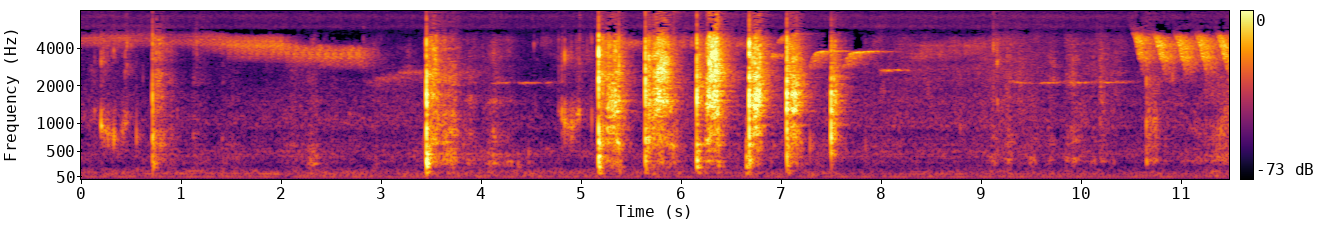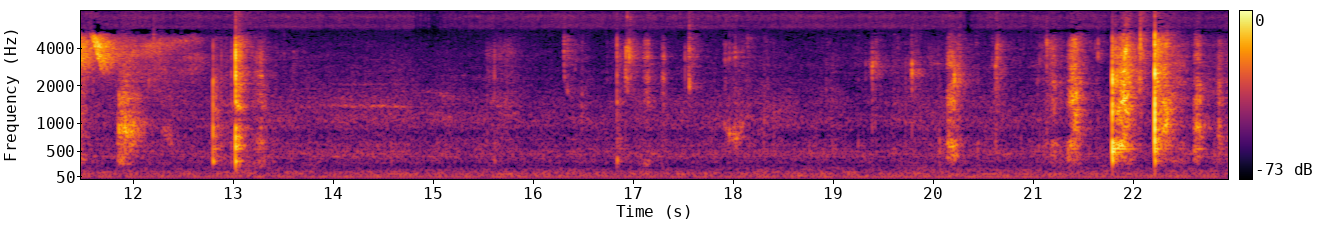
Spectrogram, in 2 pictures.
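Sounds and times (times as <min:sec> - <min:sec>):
child crunching and chewing food: 0:00.0 - 0:00.8, 0:04.8 - 0:05.2, 0:15.6 - 0:22.9.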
